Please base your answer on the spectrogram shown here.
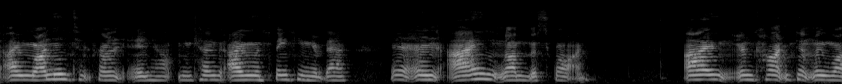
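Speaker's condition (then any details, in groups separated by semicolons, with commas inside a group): Brain injury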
